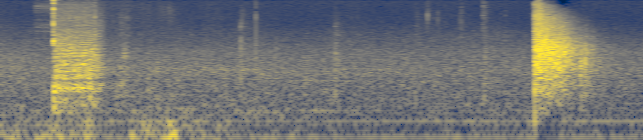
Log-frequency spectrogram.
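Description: Outdoors, two sharp firecracker bangs a few seconds apart go off to scare away a bird, each followed by a short echoing tail. A low engine hum and faint rustling sit underneath.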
